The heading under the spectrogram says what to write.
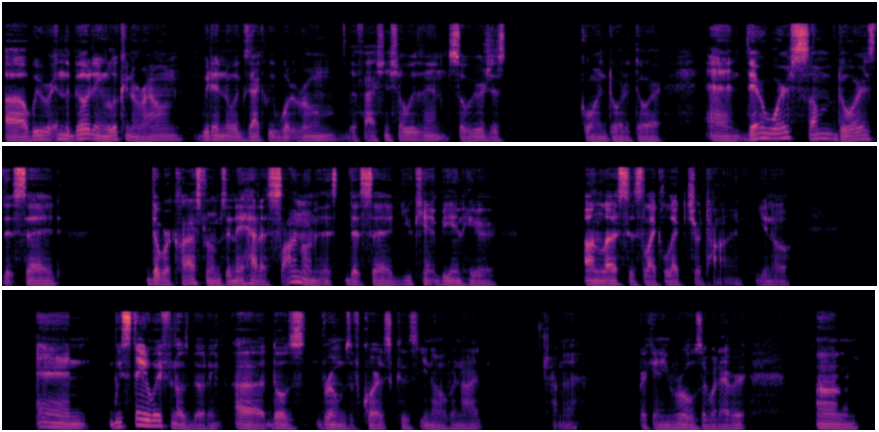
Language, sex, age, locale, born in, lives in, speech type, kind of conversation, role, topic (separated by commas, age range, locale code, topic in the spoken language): English, male, 18-19, en-US, United States, United States, conversation, unstructured, none, What is a story from your past that you love telling?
